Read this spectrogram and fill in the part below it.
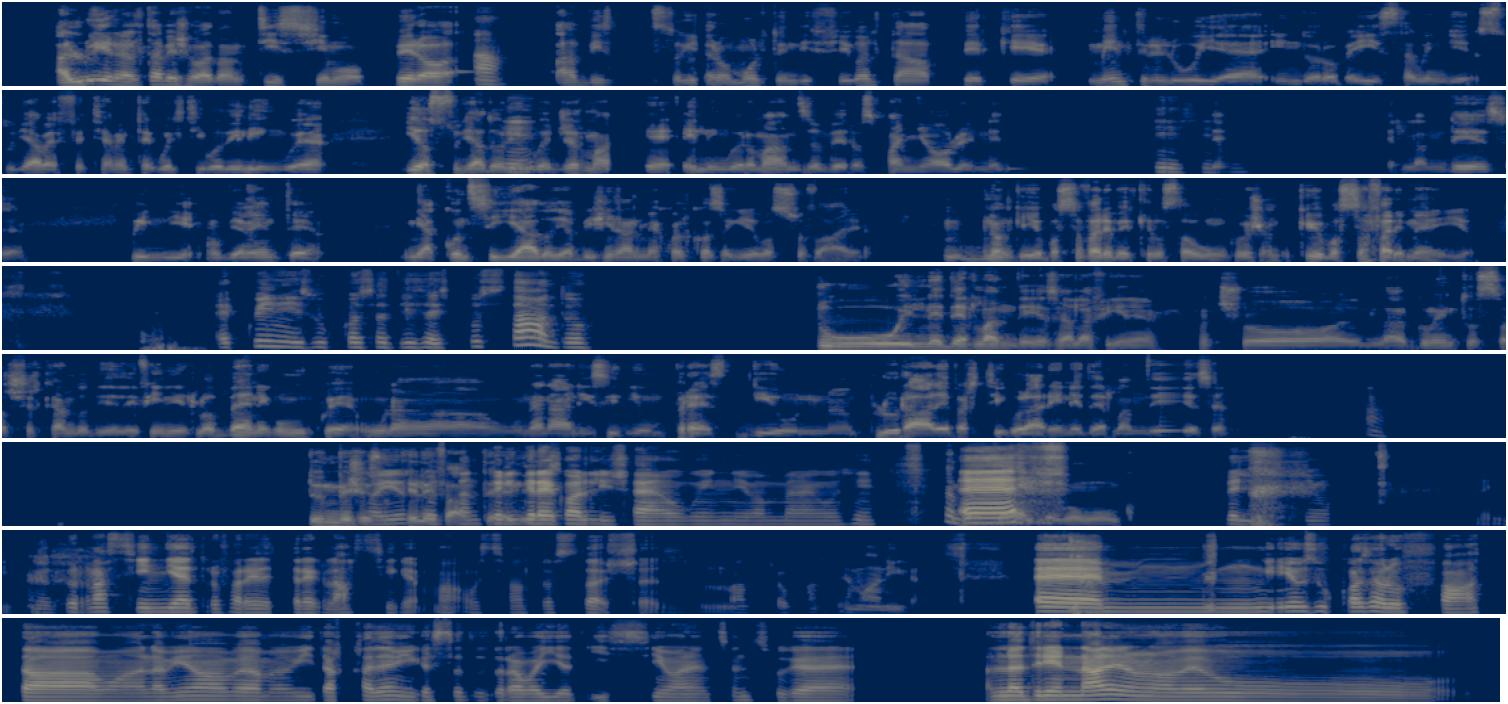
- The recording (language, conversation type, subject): Italian, unstructured, È giusto che i professori abbiano così tanto potere sulle nostre vite?
- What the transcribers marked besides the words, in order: other background noise; tapping; drawn out: "Su"; background speech; chuckle; chuckle; drawn out: "Ehm"; drawn out: "avevo"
